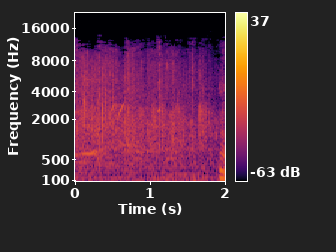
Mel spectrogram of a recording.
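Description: Live audience applauding, many hand claps with crowd voices mixed in, easing off slightly toward the end.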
